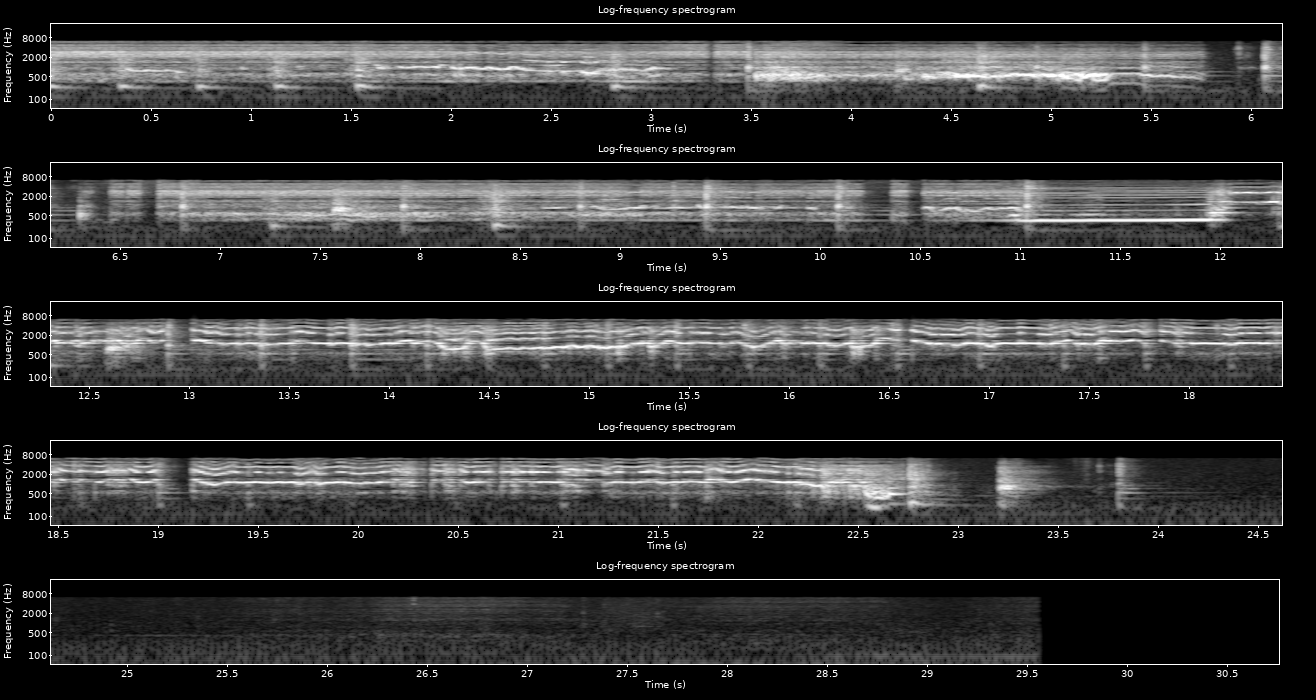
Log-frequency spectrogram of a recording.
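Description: Free-improvised music on string instruments: layered sustained tones with sliding pitches and a fast rising run of notes midway. The music breaks off abruptly about four seconds before the end, leaving near silence.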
